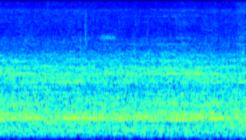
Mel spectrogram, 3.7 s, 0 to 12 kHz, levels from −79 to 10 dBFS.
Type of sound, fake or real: real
